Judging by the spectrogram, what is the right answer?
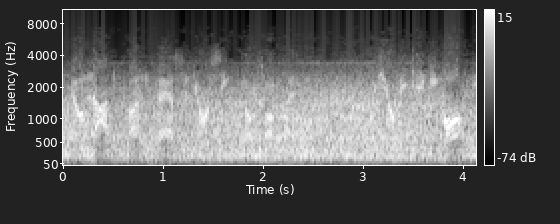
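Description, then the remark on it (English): An airplane coming in to land, its engines a steady, dense roar that holds level throughout, with several voices talking and calling out over the noise. “This is your captain. We are about to land.”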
